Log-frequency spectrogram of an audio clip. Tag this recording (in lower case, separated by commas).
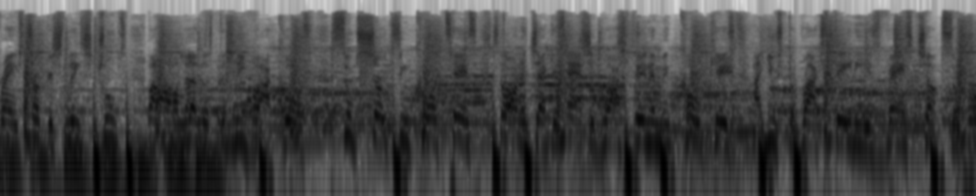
music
